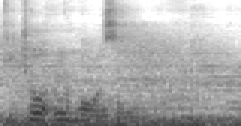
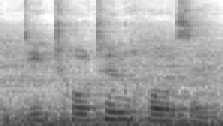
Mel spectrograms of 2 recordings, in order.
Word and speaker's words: Die Toten Hosen: I can't pronounce that. Die Toten Hosen. A little louder. Die Toten Hosen.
